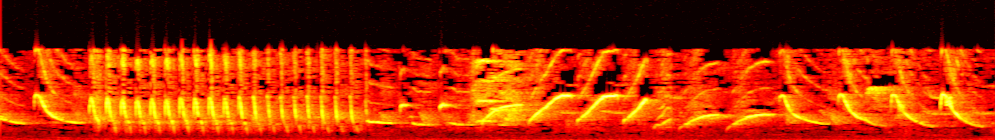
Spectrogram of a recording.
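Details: Canary in song: a quick rolling trill of dense, buzzy pulses followed by a series of bright, swooping whistled notes that sweep up and down in rapid succession.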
